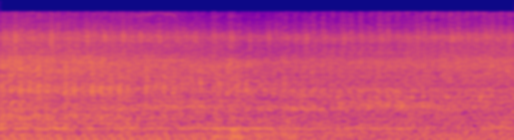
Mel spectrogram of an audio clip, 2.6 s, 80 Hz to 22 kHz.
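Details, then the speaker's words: Toyota Camry 2JZ engine at 148,000 km, recorded from underneath near the oil pan at idle: a heavy, steady knock low in the block. The cause is worn and scored balancer shaft bearings, likely from under-torqued balancer bolts. "Hai nah disini terdengar bunyi keras terutama di bagian Karter oli mesin EDC Bank untuk memastikannya kita mau turunin dulu nih balon pesawatnya"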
